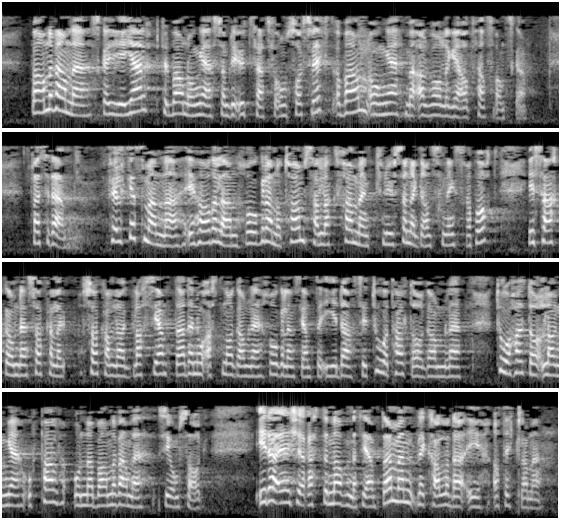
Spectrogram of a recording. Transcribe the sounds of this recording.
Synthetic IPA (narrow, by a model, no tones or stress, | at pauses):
b̥ɑːʁnəʋæʁnəskɑjiːjɛlpt̪ʰɪlbɑːʁnʊŋːəsɔmblɪːʁʉːt̪sɑt̪ːfɔʁʊmsɔʁɡsʋɪkt̪ʰoːbɑʁnʊŋːəmɛʔɑlʋoːʁlɪɡəɑːʋfæʁd̪sʋɑnskə̰ʁ | pʰʁɛsɪd̪ɛnt̪ | fʏlkəsmɑnnəɪɦɔʁd̪əlɑnʁuːɡəlɑnːoːt̪ʰʁœmshɑlɑk̚t̪fʁɑmːɛɪnkʰnʉːsənəɡʁɑnsknɪŋsʁɑpʰɔʁt̪ | ɪsɑːkɑʊmd̪ɛn | soːkʰɑlɑɡlɑsjɛnt̪əd̪ɛnuːʔɑt̪n̩oːʁɡɑmləʁuːɡəlɑnsjɛnt̪əʔiːd̪ɑsɪt̪ʰuːɔt̪hɑlt̪oːʁɡɑlət̪ʰuːɔɦɑlt̪oːʁlɑŋːəʊpːhɑlʊnːəbɑːʁnəʋæʁnəsɪːʊmsɔʁɡ | ʔiːd̪ɑæɪçːəʁɛt̪ːənɑʋnət̪ʰɪjɛnt̪əmɛnblɪkʰɑlːɑd̪æʔɪɑʁt̪ʰɪklɑnə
